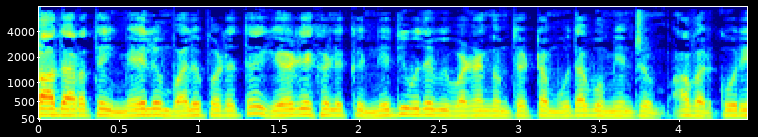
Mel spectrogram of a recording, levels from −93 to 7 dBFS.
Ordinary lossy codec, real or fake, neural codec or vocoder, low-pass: none; real; none; none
